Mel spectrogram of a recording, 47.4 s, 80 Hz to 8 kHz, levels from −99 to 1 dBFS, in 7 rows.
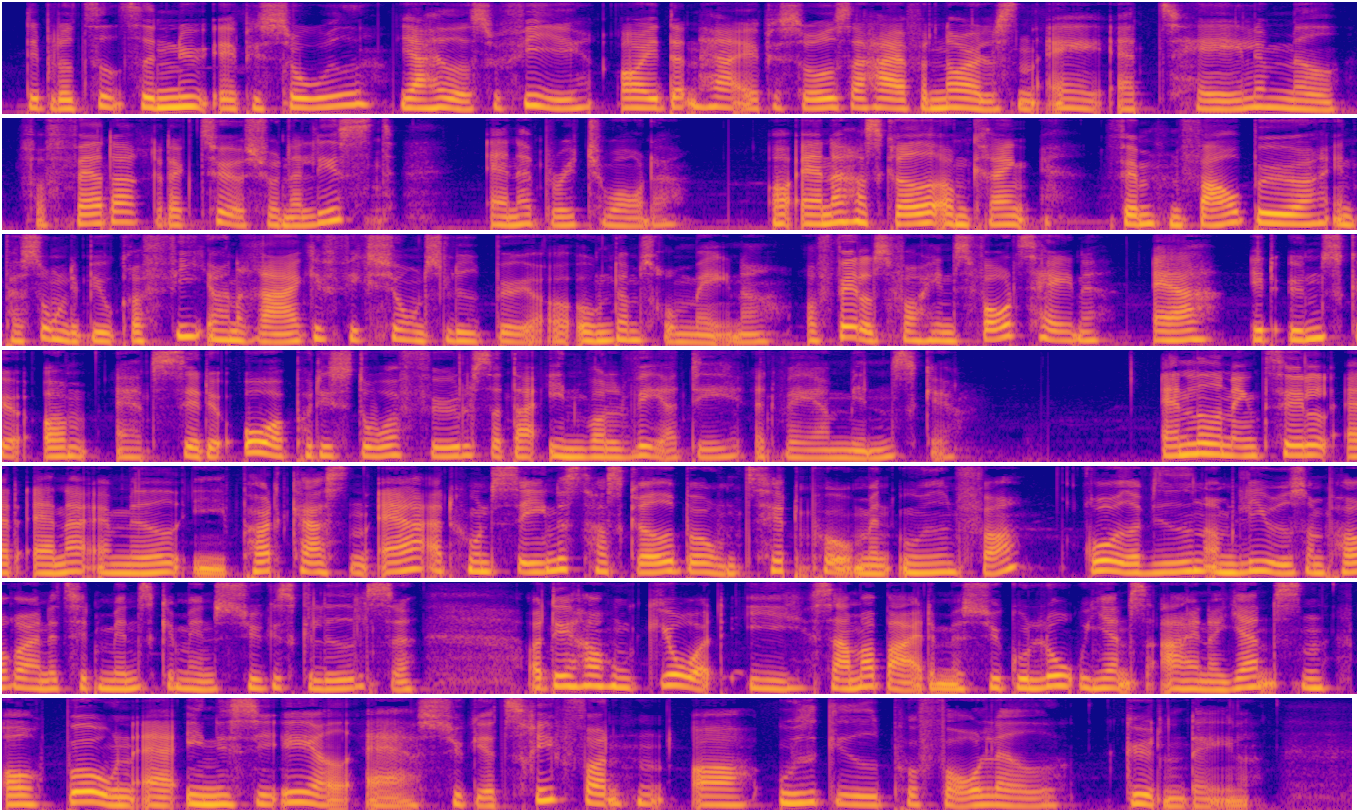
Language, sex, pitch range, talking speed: Danish, female, 175-210 Hz, 160 wpm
